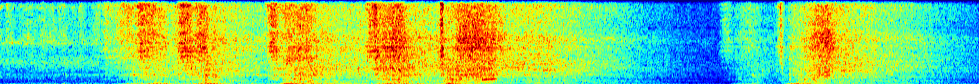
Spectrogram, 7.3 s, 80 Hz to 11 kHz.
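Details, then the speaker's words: Dodge Dart carburetted V8 after swapping the Edelbrock for a tuned 650 Holley 4150 double pumper from a Barracuda: sharp, clean blips climb quickly and drop back to idle without stumbling; runs crisp and healthy. "Yeah, thing runs great. Super crispy."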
